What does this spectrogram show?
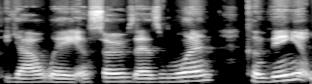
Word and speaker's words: Yahweh: touch of Grandma saying Yahweh Yahweh here is pronounced Yahweh and serves as one convenient word to signify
